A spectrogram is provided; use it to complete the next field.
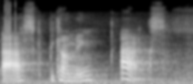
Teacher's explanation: the SK sound becomes a KS sound in words like ask becoming ax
